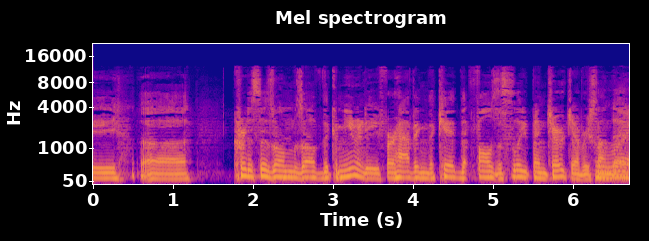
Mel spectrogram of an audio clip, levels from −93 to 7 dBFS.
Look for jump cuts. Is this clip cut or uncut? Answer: uncut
